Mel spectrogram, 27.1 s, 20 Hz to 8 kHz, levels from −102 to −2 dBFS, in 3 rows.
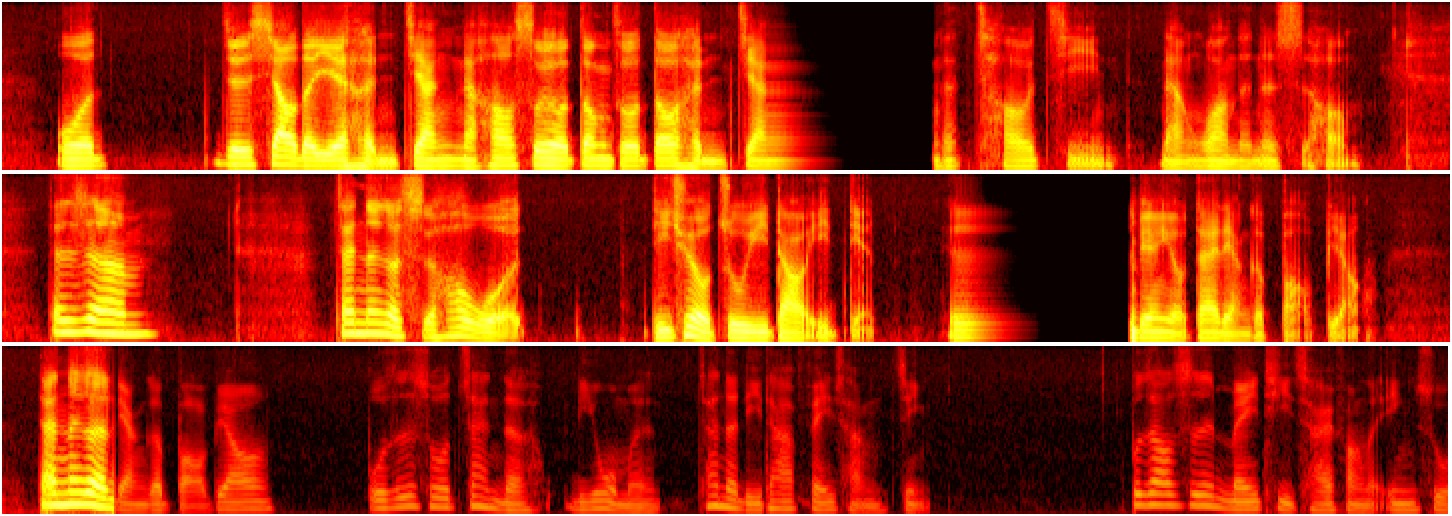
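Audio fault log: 4.80 to 6.03 s, long network dropout: about a second of audio goes missing. The last sound hangs on as a fading buzz for a bit, then roughly 0.69 s of plain silence, and the audio picks up later without the lost piece. Likely a network dropout that the receiver papered over.
6.46 to 7.15 s, jitter buffer speed-up: right after the gap, the sound runs about 7% fast with the pitch unchanged, so it feels a touch rushed. The receiver is snipping out tiny pitch-period slices, around 50 ms in total, to shrink the extra buffered delay.
15.03 to 16.25 s, long network dropout: same story again. Roughly a second goes missing, the tail smears into a fading buzz, then about 0.69 s of silence before the audio returns minus the missing bit. Likely another network outage concealed by the receiver.
16.73 to 17.27 s, jitter buffer speed-up: a second catch-up, this one about 9% fast at the same pitch, so the sound briefly hurries. 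Again around 50 ms is shaved off in small pitch-period cuts so the buffer can drain back toward its target.
18.80 to 27.14 s, one channel inverted: from here to the end the speech nearly vanishes in mono, dropping about 27 dB to a faint remnant. The likely cause is one stereo channel flipped in polarity, so the shared centre content cancels when the channels are summed.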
